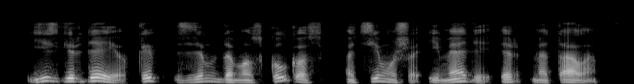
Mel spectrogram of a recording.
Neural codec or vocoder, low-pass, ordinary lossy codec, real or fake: none; 7.2 kHz; AAC, 48 kbps; real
